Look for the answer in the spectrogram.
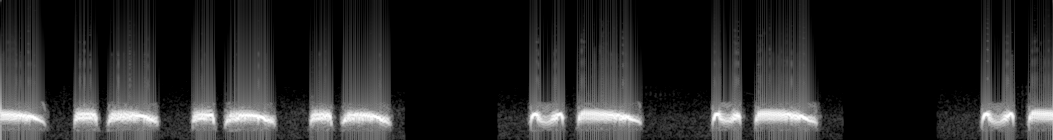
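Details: Spotted dove cooing, used through a loudspeaker to lure wild doves and train newly caught birds to coo. Low, mellow coos come in rhythmic groups of two to four notes, with pauses of a second or more between phrases. No other sounds.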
